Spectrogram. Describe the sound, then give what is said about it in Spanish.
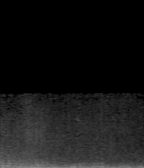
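A loud, sustained blast of deep rumbling roars steadily for a couple of seconds: a heavy explosion from a powerful explosive, set off by a phone call, at the US air base of Incirlik, Turkey, with broad crackling noise and no voices. “Se realiza una llamada y la base aérea estalla en los aires.”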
